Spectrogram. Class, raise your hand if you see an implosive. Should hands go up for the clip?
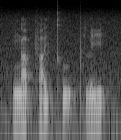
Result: no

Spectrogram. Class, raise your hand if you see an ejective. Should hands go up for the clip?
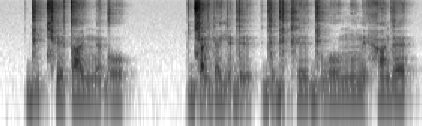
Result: no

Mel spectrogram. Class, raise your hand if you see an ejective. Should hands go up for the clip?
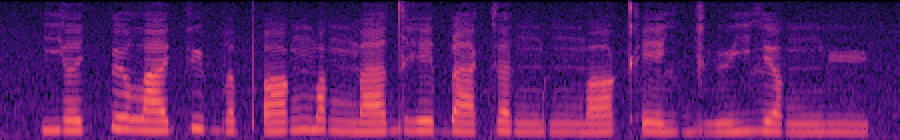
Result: yes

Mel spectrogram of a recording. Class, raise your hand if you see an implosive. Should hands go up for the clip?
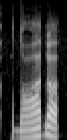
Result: yes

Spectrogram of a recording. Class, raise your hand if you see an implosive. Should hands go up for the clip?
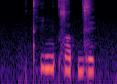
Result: no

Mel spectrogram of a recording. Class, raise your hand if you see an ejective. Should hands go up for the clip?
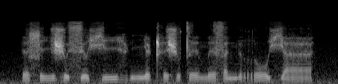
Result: no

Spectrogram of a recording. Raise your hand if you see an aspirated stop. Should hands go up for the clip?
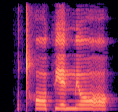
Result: yes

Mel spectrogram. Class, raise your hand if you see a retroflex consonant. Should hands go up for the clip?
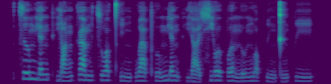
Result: no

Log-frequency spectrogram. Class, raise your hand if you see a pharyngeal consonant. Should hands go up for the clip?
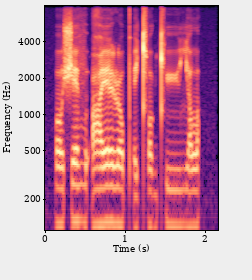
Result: yes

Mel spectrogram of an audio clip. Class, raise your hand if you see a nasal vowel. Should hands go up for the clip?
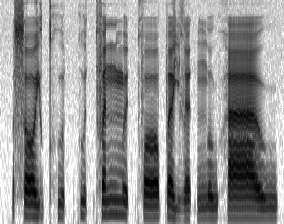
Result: no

